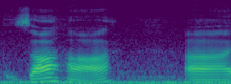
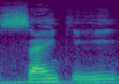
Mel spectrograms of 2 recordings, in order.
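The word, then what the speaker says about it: Zanja: The significance of the Zaha, if you're a highfalutin college and you're pronouncing it in the Spanish versus the Sankey, is that it's an irrigation ditch, and it's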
